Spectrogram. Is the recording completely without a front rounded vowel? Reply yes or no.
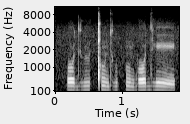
yes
